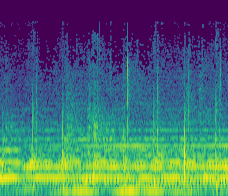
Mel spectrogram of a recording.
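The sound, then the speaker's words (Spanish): Footsteps walking through a tunnel: a steady, evenly spaced series of firm footfalls at a relaxed walking pace over a sustained tonal background. “Camina por un túnel.”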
